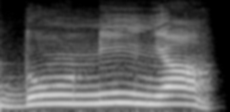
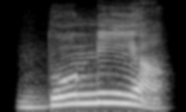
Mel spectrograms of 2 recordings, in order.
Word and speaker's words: दुनियाँ: क्या में जब हम या और आ उच्चारण कर रहे हैं तो नासिका से उच्चारण नहीं हो रहा। क्या। परंतु इसका उच्चारण कहां से हो रहा है?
